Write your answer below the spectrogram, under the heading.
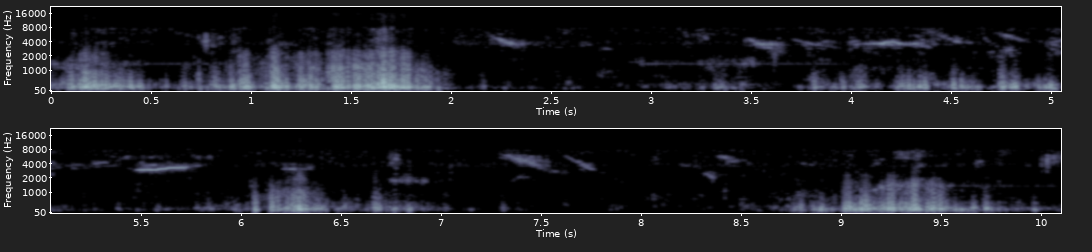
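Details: In the flooded marsh lagoon of Doñana National Park, Spain, a large, agitated flamingo flock gives dense, low, goose-like honking in four loud surges a few seconds apart. Faint high chirps from smaller birds come through between bursts.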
